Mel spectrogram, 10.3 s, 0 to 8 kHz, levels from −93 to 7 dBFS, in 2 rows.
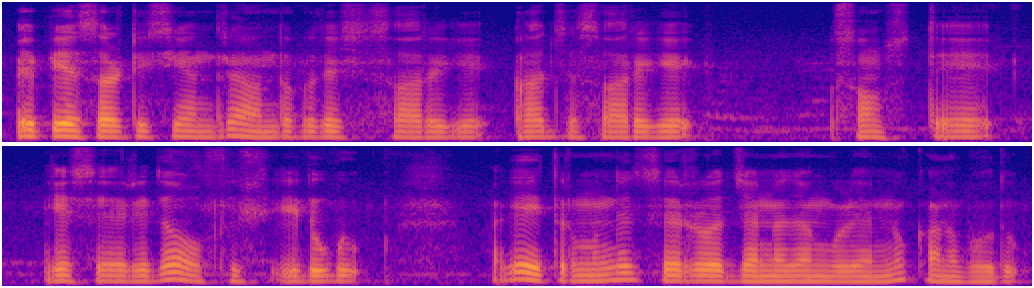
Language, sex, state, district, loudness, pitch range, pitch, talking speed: Kannada, male, Karnataka, Belgaum, -26 LUFS, 115-125 Hz, 120 Hz, 105 wpm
